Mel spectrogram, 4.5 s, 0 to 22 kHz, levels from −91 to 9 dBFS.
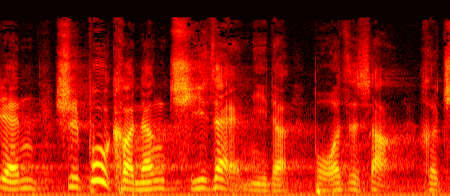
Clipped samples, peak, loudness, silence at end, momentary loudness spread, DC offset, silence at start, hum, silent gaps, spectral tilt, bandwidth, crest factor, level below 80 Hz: under 0.1%; -2 dBFS; -22 LUFS; 0 s; 11 LU; under 0.1%; 0 s; none; none; -4.5 dB/octave; 15.5 kHz; 20 dB; -40 dBFS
